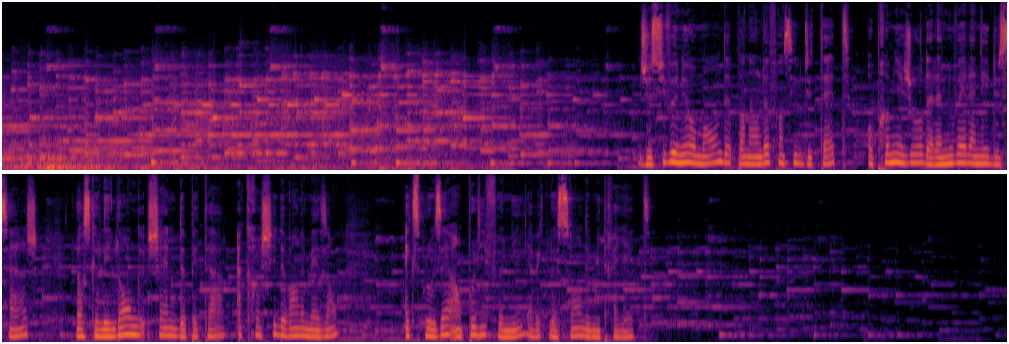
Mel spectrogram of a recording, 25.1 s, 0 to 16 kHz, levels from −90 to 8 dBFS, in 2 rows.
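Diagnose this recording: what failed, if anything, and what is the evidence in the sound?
Nothing failed, and the sound gives no evidence of a fault at any stage.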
